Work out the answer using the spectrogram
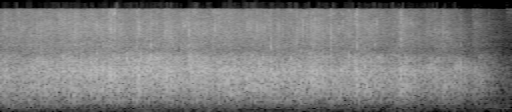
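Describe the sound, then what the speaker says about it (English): An audience at a county mayor's budget presentation breaks into steady, dense applause that carries at full strength for several seconds before tapering off at the end, with no talk over it. "let's give them a round of applause."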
